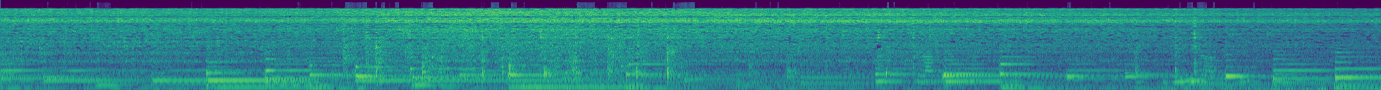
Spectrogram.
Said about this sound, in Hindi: ये हमारे लहसुन थोड़ा सा भून गए हैं और इसमें डाल देंगे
